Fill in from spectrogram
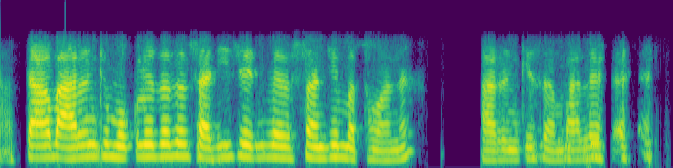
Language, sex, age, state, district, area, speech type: Sindhi, female, 45-60, Delhi, South Delhi, urban, conversation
